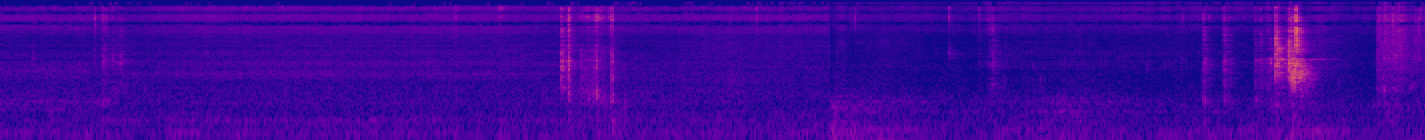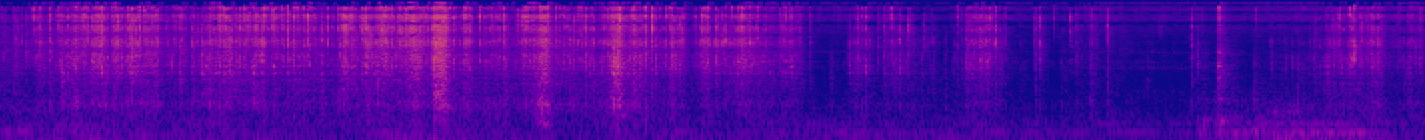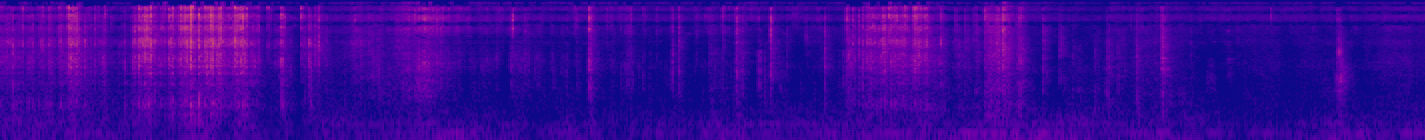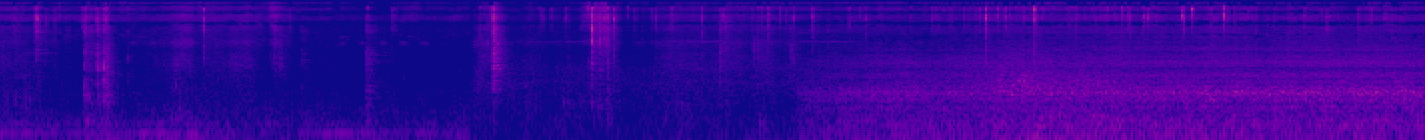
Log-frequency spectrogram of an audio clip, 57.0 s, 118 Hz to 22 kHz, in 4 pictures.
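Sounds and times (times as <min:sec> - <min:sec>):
crinkling and crumpling handling noise: 0:12.0 - 0:46.6, 0:47.4 - 0:57.0.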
